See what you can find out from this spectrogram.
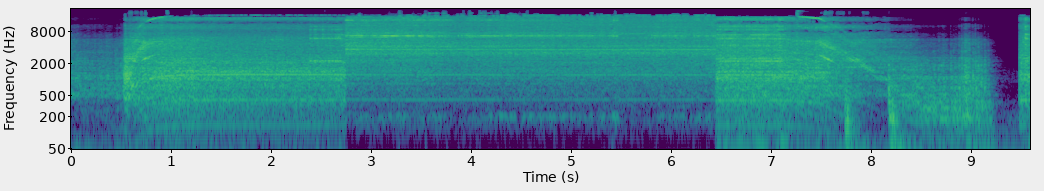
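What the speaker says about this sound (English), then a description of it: "I think I'm gonna grind this down and see if I can get it to fit over the Zerk fitting" A power grinder shaves down a metal part to fit over a Zerk grease fitting during u-joint replacement on a 44-year-old Jeep Cherokee Chief full-size; a steady, loud whining grind runs for several seconds, shifting pitch as pressure changes, then cuts off.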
